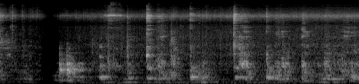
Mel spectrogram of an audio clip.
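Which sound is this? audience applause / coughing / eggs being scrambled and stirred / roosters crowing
eggs being scrambled and stirred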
